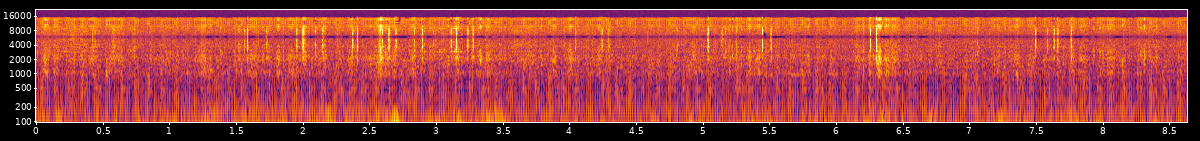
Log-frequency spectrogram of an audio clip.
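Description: Mountain bike rolling down a rocky singletrack, heard through its on-board camera: a steady low rumble of wind and vibration on the microphone, with scattered clicks and rattles as the bike goes over stones.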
